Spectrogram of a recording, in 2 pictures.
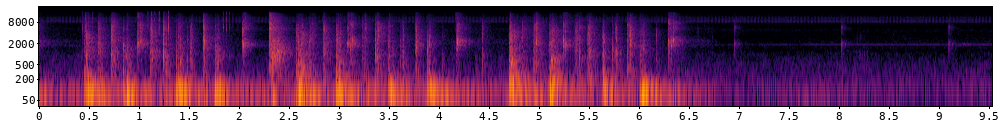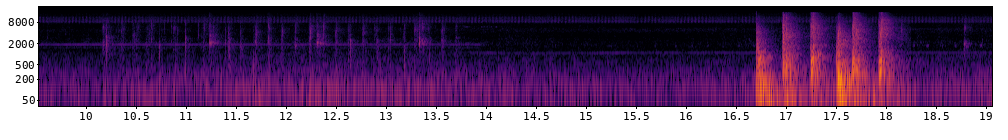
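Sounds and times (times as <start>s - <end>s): percussion claps and taps: 0.0s - 6.6s, 10.2s - 13.8s, 16.7s - 18.2s
faint steady high tone: 13.8s - 16.7s.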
